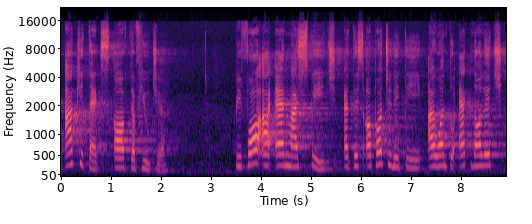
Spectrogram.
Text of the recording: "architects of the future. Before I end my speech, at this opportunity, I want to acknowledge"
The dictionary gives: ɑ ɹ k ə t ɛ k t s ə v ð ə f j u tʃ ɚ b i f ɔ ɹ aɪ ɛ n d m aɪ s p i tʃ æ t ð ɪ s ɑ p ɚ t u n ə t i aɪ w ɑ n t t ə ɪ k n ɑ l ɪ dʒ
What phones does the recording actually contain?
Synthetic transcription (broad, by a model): ɑ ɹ k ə t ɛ k t s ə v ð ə f j u tʃ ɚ b i f ɔ ɹ aɪ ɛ n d m aɪ s p i tʃ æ t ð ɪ s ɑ p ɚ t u n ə t i aɪ w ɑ n t t ə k n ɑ l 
